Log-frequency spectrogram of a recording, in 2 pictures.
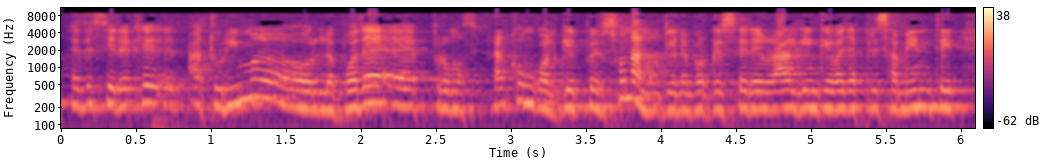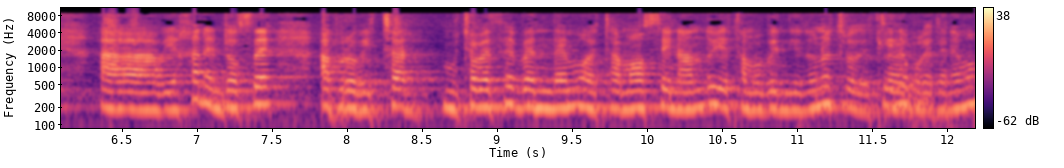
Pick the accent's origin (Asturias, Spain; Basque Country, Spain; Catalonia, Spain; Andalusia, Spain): Andalusia, Spain; Priego de Córdoba; nosotros somos de la subbética de Priego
